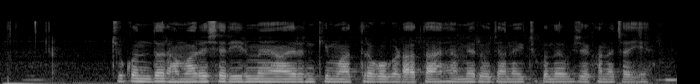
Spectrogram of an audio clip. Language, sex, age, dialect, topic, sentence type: Hindi, male, 25-30, Marwari Dhudhari, agriculture, statement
